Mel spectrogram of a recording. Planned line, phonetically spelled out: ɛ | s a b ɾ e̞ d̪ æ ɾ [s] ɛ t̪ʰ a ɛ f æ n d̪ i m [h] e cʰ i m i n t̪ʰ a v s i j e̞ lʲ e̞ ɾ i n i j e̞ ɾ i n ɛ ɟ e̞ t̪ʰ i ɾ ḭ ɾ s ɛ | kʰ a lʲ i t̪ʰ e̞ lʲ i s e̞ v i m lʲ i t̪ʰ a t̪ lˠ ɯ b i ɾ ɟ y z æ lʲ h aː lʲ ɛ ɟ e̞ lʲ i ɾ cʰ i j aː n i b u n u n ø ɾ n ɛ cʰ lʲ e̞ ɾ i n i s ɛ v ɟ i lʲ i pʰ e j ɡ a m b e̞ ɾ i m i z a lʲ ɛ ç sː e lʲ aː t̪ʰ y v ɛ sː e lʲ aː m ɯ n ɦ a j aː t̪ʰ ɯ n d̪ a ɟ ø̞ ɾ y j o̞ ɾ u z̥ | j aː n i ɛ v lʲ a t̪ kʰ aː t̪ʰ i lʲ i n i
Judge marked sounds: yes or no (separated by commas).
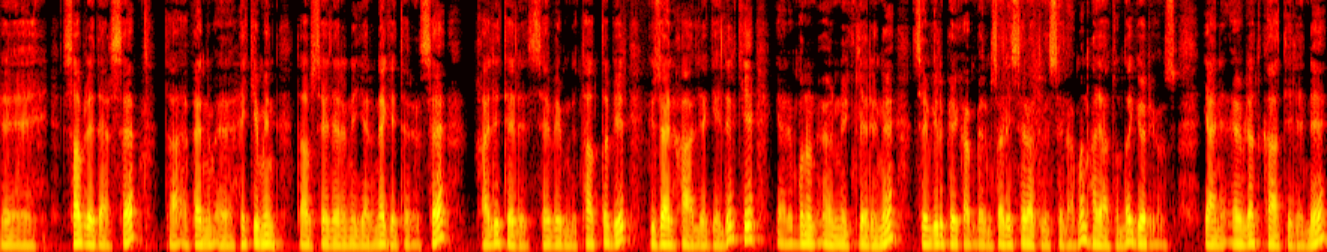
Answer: yes, yes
